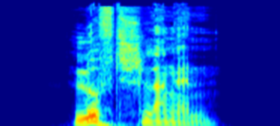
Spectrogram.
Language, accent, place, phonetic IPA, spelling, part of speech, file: German, Germany, Berlin, [ˈlʊftˌʃlaŋən], Luftschlangen, noun, De-Luftschlangen.ogg
- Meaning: plural of Luftschlange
